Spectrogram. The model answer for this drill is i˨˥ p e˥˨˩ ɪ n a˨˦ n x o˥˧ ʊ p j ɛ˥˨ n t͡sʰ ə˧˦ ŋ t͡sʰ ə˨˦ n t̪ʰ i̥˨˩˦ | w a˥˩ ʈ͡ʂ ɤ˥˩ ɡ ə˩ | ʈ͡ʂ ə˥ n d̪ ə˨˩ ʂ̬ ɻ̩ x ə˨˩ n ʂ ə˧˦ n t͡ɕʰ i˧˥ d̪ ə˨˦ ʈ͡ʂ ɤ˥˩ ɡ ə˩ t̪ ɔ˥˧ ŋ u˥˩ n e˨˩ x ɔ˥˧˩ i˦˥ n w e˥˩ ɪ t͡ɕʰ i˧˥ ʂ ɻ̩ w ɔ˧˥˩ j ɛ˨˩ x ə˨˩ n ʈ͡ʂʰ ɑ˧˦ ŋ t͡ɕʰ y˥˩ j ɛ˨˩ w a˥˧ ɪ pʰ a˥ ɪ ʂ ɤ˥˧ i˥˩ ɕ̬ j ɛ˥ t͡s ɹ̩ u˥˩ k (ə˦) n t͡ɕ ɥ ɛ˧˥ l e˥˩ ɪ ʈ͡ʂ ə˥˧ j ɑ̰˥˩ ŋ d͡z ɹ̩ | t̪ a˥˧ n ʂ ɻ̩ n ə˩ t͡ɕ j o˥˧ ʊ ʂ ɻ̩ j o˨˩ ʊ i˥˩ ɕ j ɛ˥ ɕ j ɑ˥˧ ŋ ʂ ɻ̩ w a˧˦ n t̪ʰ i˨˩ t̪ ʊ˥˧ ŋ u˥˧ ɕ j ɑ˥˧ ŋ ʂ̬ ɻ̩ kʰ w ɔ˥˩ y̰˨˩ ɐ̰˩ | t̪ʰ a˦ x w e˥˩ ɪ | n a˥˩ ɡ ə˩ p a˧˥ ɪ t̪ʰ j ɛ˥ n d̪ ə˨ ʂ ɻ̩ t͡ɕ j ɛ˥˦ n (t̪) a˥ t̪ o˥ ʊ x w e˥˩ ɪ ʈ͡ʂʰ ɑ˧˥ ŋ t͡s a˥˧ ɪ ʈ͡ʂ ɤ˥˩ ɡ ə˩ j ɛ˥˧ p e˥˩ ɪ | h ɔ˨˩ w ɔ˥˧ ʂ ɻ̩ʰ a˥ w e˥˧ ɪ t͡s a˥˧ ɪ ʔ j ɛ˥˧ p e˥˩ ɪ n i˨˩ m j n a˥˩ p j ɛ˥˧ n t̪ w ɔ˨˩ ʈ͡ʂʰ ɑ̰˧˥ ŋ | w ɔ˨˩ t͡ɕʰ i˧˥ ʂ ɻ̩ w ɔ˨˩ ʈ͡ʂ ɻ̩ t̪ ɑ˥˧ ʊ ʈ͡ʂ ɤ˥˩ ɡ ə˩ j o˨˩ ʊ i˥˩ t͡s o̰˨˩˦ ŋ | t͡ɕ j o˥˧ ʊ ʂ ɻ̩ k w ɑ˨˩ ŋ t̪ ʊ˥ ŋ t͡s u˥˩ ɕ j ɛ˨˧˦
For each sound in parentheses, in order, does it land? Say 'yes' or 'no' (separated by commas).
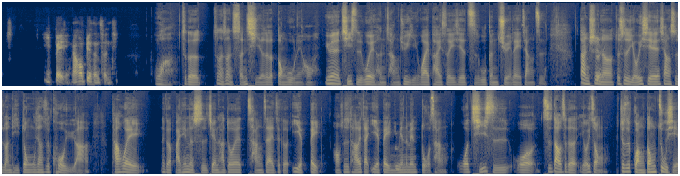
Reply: yes, no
